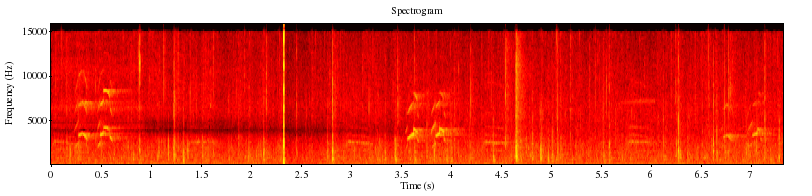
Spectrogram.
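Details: A group of swallow-tailed kites flying together and vocalizing. Short, high whistles come at scattered moments against steady background hiss and scattered sharp clicks.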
